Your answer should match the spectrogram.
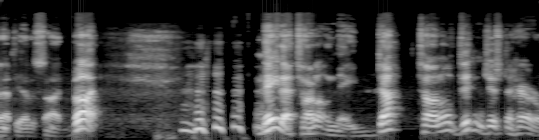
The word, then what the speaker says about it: Nada: Nada Tunnel, pronounced Nada.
